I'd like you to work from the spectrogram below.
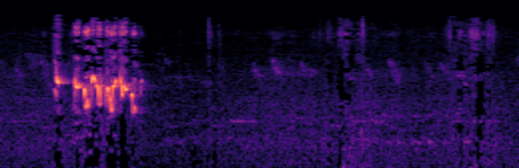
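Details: Courtship song of a common bulbul, meant to prompt the female to breed: a quick burst of jumbled, warbling notes lasting under a second, followed by faint scattered chirps.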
